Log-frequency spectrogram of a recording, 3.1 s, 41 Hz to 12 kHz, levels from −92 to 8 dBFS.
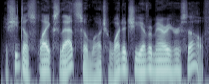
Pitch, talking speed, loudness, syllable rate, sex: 100 Hz, 230 wpm, -18 LUFS, 5.7 syllables/s, male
